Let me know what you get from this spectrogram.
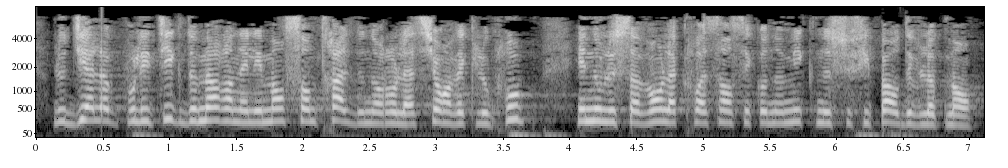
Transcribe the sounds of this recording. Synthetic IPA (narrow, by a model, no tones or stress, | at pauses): ləd̪jalɔɡ̚pɔlit̪ikd̪əmœʁɛ̃nelemɑ̃sɑ̃t̪χald̪ənoʁəlasjɔ̃avɛkləɡʁupenuləsavɔ̃lakχwasɑ̃sekɔnɔmiknəsyfipaod̪evlɔpmɑ̃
